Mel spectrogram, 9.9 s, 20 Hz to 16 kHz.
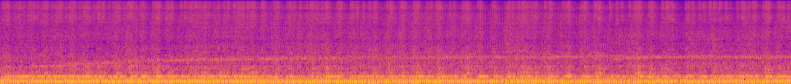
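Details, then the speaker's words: Honda with S2 engine on Haltech ECU after fitting a 13-magnet cam trigger kit; after ECU reset and cranking, a steady, even low idle rumble with no misses or knocks; ignition timing checked dead on, locked at 20. "And we're dead on. It was idling at 20 is where it's locked at."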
